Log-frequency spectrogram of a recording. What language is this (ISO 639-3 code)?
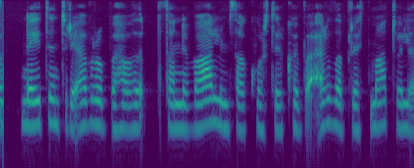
isl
